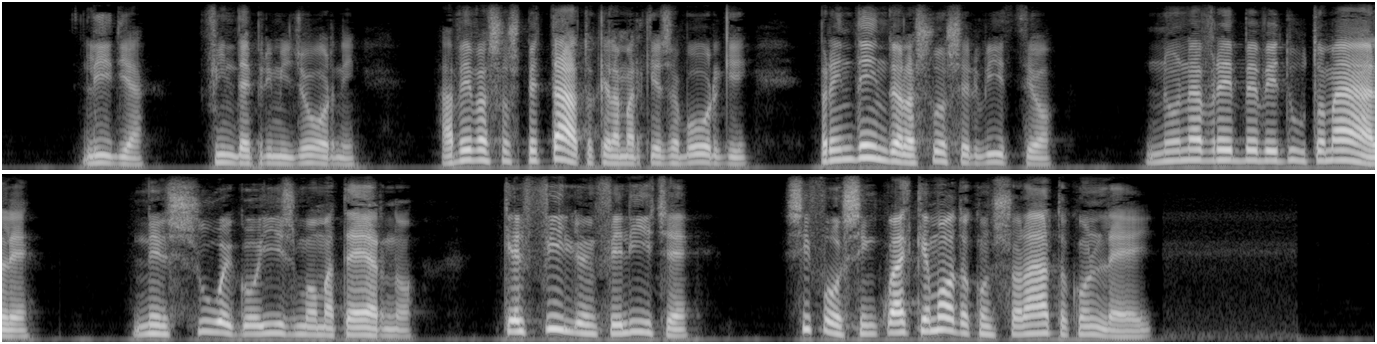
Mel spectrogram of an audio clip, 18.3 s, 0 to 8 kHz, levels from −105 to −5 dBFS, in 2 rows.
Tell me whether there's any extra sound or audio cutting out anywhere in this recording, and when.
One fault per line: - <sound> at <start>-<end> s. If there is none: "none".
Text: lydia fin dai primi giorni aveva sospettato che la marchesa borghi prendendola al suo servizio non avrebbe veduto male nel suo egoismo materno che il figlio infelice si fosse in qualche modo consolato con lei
none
